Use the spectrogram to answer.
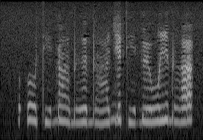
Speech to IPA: ʔ o̤ tʲ e̤ ɠ a̤ dʱ ɨ dʱ a̤ ɟ e tʲ e̤ ɠ ʉ w i dʱ ɐ

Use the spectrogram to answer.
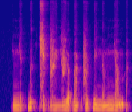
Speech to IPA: ɲ ɛ˨˩ k̚ ɓ ɨ˦˥ k̚ t͡ɕ ə˨˩ p̚ v e̤˨˩ n v ḭ˧˨ ə̯ ɓ a˨˩ k̚ f ə˦˥ t̚ ɗ i˧ n əː˨˦ m ɲ a̰˧˨ m ʔ

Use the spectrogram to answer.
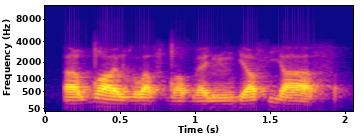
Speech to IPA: a ʎ dˤ a j o ʎ lˠ a f dˤ æ b æ lʲ ũ ʎ ɾʲ ɑ f j a f

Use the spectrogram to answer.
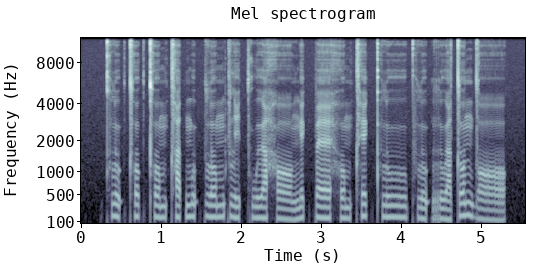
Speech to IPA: kʰ l u˦˥ ʔ tʰ o˦˥ k̚ tʰ o˧ m tʰ a˦˥ t̚ m u˦˥ ʔ p l o˦˥ m k l i˨˩ t̚ k w ɯ˧ a̯ h ɔː˨˩ ŋ e˥˩ k̚ p ɛː˧ h o˧ m tʰ e˥˩ k̚ pʰ l uː˧ pʰ l u˨˩ ʔ r u˩˦ a̯ t o˥˩ n d ɔː˨˩

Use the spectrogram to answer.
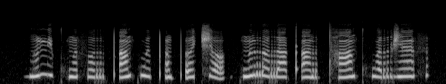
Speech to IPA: ɡ ə̃ mʲ ɛ kʷʰ ɛ̃ θ o r pʼ ã kʷ e pʼ ə̃ pʼ ə t͡ʃ ʌ | kʷ ə̃ r ʌ r a kʼ ã r tʰ ã kʷʰ a r ʒ ɛ̃ θ

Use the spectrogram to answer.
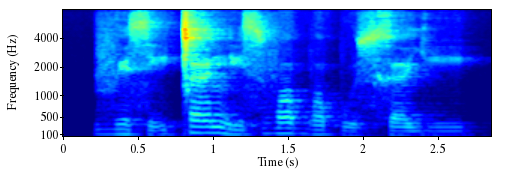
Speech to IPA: v ɪ˧ s i˨˥ ǀ ɜ˥ n i˧ s v ɔ˥ b ɔ˧ p u˨˩ s x ɜ˧ j i˧

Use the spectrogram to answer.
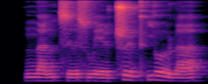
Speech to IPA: n̪ a˨˦ n t͡s ɹ̩˨˦ s w e˨˩ ɪ̯ ʈ͡ʂ ɻ̩˥˨ pʰ j o˥˨ ʊ̯ ɻ ä˨˦

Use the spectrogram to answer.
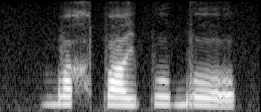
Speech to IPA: b ɒ x p ɒ i̯ p u b o

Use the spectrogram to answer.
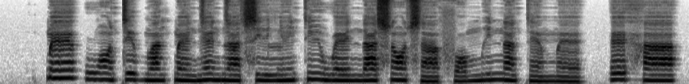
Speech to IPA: k͡p ɛ̃˦ | w ɔ̃˧ t e˧ b ã˨ k͡p ɛ̃˨ d ɛ̃˧ d ã˨ s i˨ l ĩ˨˦ t ĩ˦˨ w ɛ˧ n a˦ s ɔ̃˦˨ s ã˨ f ɔ˨˦ m i˦ n ã˧ t ɛ̃˨ m ɛ̃˨ | ɛ˦ h ã˧

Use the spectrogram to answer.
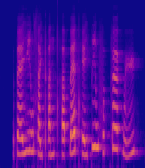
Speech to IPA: p ɛː˨˧ j iː˧ w s ɐ˨ j pʰ ɐ˨˧ n t̪ʰ ɐ˨˥ p̚ ɛː˨˥ t̪ʰ e˨ j p iː˥ w f ʊ˧ k̚ f œː˥ k̚ w yː˨˥

